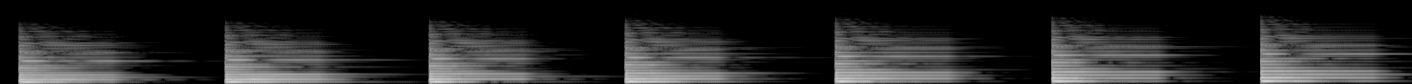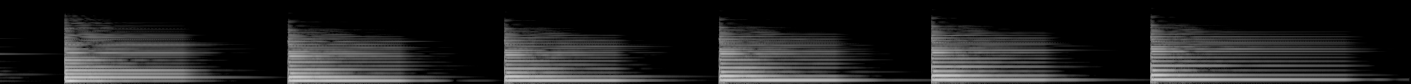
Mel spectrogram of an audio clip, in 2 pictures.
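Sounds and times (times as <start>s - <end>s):
piano: 0.1s - 28.2s.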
